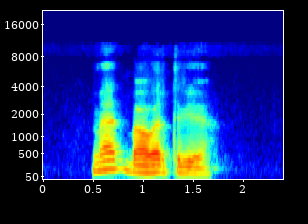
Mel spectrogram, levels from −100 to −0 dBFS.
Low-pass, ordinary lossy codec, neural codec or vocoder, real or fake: 10.8 kHz; Opus, 32 kbps; codec, 24 kHz, 0.9 kbps, WavTokenizer, medium speech release version 2; fake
